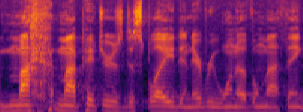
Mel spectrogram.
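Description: Here a man speaks with a Southern US accent. His pace is moderate. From US South, Tennessee. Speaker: ministry leader and guest speaker; guest. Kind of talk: sermon. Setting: church. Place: church.

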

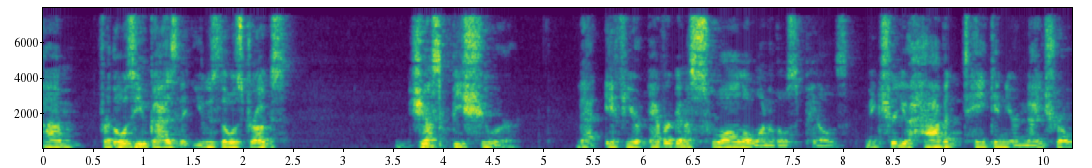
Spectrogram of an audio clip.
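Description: Fairly slow in pace and somewhat breathy, this voice has ordinary pitch variation. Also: man. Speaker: pharmacist giving patient education. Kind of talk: tutorial. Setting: recorded video lesson. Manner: hesitant, many fillers.

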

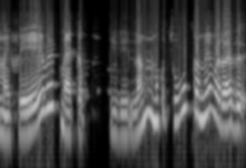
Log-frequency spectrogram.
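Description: A squeaky, put-on character voice moves at a moderate pace through very wide pitch swings. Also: woman, high pitch for a woman. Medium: cartoon. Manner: complaining, sharp-tongued.

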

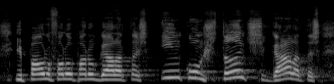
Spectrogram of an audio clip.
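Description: Over a quiet background, a man speaks at a fairly quick pace with lively intonation. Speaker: preacher. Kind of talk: sermon. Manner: didactic, earnest. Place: church. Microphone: handheld.

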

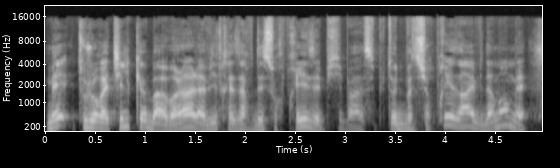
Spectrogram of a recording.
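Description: With a quiet background, a man talks at a fairly quick pace with lively intonation. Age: 30s. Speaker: musician and music production teacher; music production teacher. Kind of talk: vlog monologue. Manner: halting. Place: studio. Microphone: lapel.

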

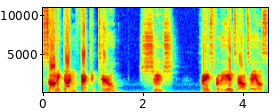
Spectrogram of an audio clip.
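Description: A man's raised, projected, put-on character voice at a moderate pace. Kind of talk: video game character dialogue.

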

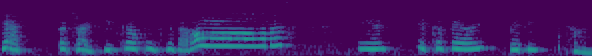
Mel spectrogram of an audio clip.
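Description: A man puts on a cartoonish character voice, pitched extremely high. Long pauses come often between his words. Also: moderate pace. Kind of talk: children's show puppet voice. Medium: read story. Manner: excited, eager.

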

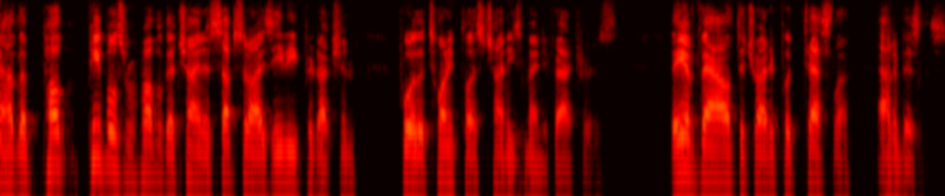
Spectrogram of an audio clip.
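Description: A man with an American accent uses a normal speaking voice at a medium pitch, moving at a fairly quick pace with ordinary pitch variation. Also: quiet background. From New York. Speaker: retired EV enthusiast presenter. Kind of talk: lecture.

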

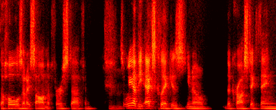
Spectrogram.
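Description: Over a quiet background, a man speaks at a moderate pace and medium pitch. His somewhat breathy voice is monotone, with flat intonation. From Ohio, US Midwest. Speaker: session drummer; guest. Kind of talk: casual chat. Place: office. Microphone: video call.

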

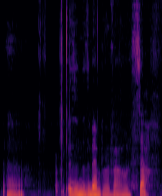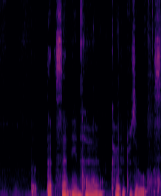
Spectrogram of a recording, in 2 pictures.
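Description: A woman with an English accent at a fairly slow pace, broken by long, frequent pauses. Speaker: craft YouTuber. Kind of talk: casual craft tutorial. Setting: home craft room.

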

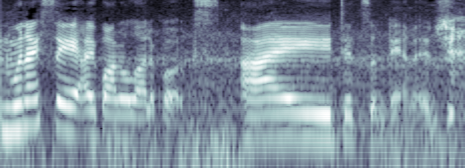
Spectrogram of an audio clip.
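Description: Noticeable background noise accompanies the woman as she speaks. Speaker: vlogger. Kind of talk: casual vlog chat. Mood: cheerful, laughing. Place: street. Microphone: phone near.

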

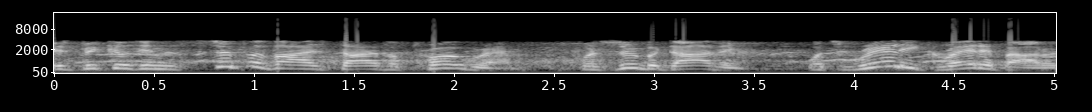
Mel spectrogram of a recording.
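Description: A man speaks over noticeable background noise. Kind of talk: product introduction talk. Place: waterside.

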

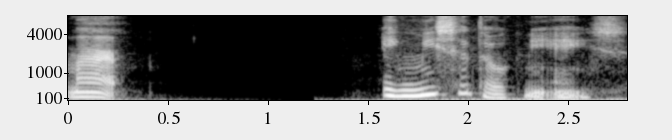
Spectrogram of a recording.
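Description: The woman's voice comes across as a dry sound with no echo. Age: 50s. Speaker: podcast host. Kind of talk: interview. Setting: studio with couch. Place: home room. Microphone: studio mic.

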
